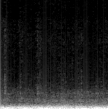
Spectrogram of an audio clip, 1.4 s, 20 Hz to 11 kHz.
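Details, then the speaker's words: 2012–2020 Ford Focus (Focus 3/Electric), test drive on rough road after replacing the front stabilizer links that had been knocking at the front right: steady low road rumble, no clunks or knocks; suspension quiet. "After such work, the knocking disappeared. Without a sound."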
